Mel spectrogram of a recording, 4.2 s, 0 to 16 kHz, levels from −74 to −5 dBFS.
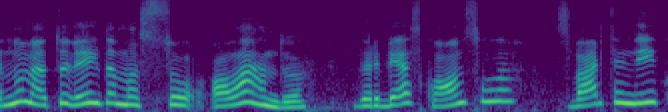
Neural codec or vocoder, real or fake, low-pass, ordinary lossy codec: autoencoder, 48 kHz, 32 numbers a frame, DAC-VAE, trained on Japanese speech; fake; 14.4 kHz; Opus, 16 kbps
